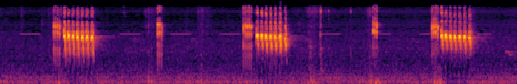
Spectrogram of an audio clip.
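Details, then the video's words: A female prinia calls to a male with three loud, buzzy pulsed rattles spaced almost two seconds apart, each followed by a single sharp tick. "suara pikat burung prenjak betina memanggil jantan"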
